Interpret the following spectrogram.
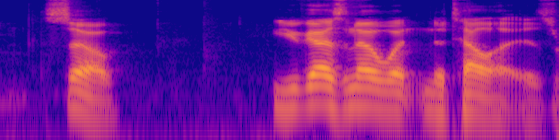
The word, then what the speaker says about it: Nutella: was it Nutella really but apparently apparently it's pronounced new Toa potatoz potatoz potatoz you know tomatoes tomatoes we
